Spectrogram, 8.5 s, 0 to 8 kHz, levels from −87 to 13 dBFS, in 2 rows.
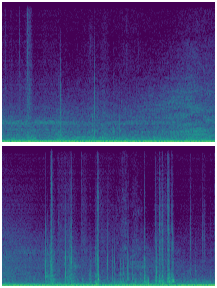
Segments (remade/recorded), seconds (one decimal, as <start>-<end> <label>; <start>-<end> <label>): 0.0-1.1 remade; 1.1-4.2 recorded; 4.2-6.5 remade; 6.5-7.2 recorded; 7.2-8.5 remade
